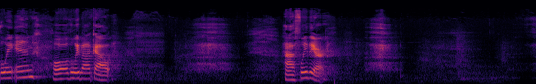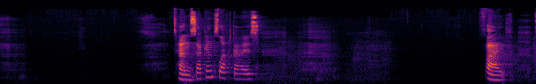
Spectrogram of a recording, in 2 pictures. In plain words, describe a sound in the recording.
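A young woman speaks calmly and clearly nearby, with pauses between her words.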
